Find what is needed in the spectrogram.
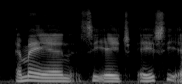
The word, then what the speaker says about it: Manchaca: It, it's spelled M A N C H A C A, but pronounced Manchac.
